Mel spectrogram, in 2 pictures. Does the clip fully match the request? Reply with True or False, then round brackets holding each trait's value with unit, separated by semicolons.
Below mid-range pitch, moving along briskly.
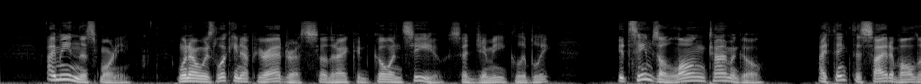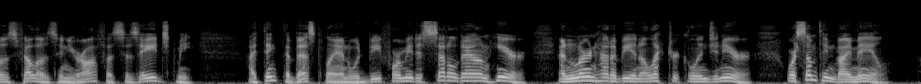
True (125 Hz; 220 wpm)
